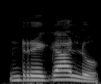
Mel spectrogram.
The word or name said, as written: regalo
